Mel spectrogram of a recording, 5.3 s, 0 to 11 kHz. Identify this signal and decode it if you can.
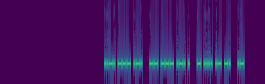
Morse code, heard as a keyed tone, about 54 wpm, 700 Hz. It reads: FOR MORE THAN A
